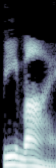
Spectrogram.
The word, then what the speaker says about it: bain-marie: A bain-marie, pronounced Bain-marie, also known as a water bath or double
